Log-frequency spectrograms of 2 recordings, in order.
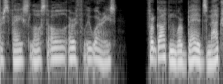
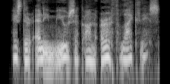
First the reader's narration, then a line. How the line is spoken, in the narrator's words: Mother whispered to Mumenka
